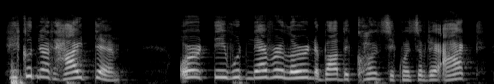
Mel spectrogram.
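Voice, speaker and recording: A woman reading her own fan fiction aloud in an amateur, halting way, stumbling and correcting herself with casual asides. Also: sits high.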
